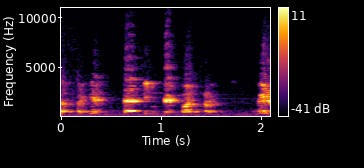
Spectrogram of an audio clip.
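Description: Speech only: a man talking, with a short pause near the end.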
